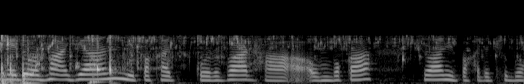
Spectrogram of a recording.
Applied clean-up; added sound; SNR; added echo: none; Liquid; 3 dB; none.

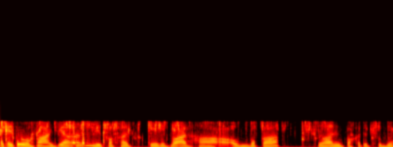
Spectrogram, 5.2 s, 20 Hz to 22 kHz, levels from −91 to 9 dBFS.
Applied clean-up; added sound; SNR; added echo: neural diffusion model UNIVERSE++.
